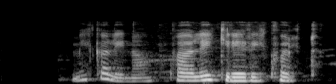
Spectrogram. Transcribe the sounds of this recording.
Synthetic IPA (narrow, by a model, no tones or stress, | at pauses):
mɪhkaliːnawkʰvaːðaleːcɪɾɛɾʏikʰvœlt̪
